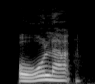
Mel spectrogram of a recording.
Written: årelang

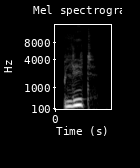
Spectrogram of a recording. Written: blide

